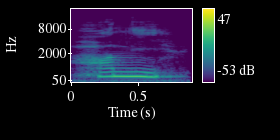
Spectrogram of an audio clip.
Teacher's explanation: HE kann als Hani gesprochen werden. Es wird also ein N quasi als Bindungsglied eingefügt.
